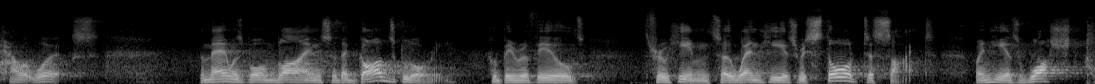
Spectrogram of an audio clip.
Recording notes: as preached on Sunday, 19 March 2023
